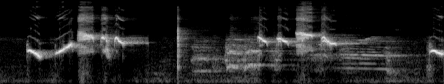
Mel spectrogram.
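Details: Morning singing of a white-rumped shama aimed at getting other birds to answer: a rising whistle into loud, buzzy high notes, then a scratchy, chattering stretch of mixed notes before a final clear whistle.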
